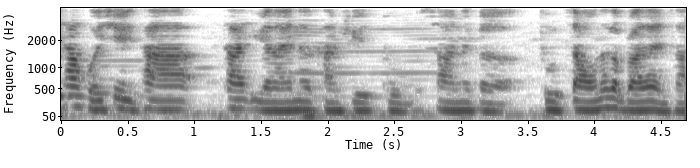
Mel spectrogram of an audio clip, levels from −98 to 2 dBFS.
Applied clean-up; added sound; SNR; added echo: classical method WPE with log-MMSE.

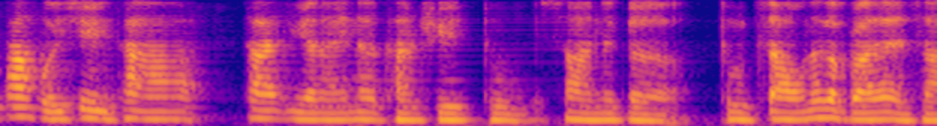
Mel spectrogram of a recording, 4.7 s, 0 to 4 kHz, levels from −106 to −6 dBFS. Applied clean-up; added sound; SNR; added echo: neural mask model DeepFilterNet 3.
